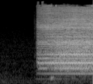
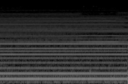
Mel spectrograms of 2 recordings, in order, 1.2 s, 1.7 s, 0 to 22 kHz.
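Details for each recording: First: Philips Sonicare HX683B sonic toothbrush sent for repair: a harsh, loud, steady buzz, rattly and hissy, with the brush head loose and not cleaning. The cause is suspected, not confirmed. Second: Philips Sonicare HX683B toothbrush, previously buzzing loudly with loose head and not cleaning, after repair: clean steady hum at constant pitch for about two seconds then off, running normally.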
